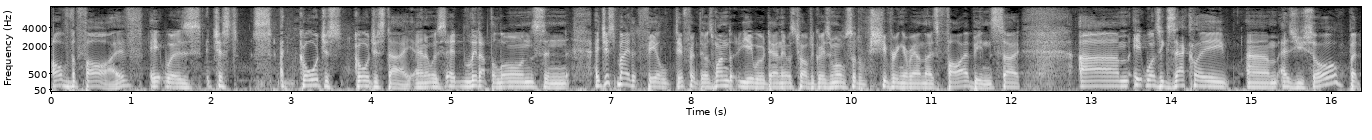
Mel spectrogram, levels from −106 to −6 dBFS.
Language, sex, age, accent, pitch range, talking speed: English, male, 40-59, Australian, 105-130 Hz, 210 wpm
